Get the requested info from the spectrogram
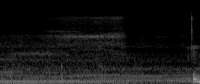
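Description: A steady low hum with a faint hiss that thins out a little past halfway.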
